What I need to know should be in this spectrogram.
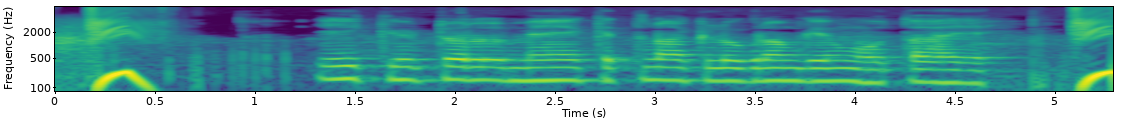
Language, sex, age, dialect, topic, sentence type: Hindi, male, 25-30, Marwari Dhudhari, agriculture, question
